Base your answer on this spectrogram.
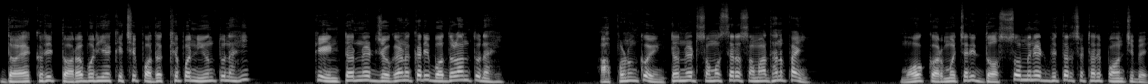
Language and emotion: Odia, fearful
